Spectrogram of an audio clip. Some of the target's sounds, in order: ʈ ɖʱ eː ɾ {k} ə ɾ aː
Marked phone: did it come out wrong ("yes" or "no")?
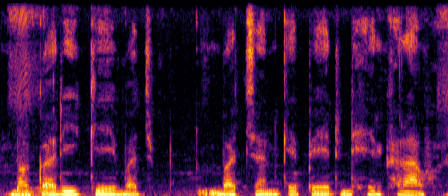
yes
